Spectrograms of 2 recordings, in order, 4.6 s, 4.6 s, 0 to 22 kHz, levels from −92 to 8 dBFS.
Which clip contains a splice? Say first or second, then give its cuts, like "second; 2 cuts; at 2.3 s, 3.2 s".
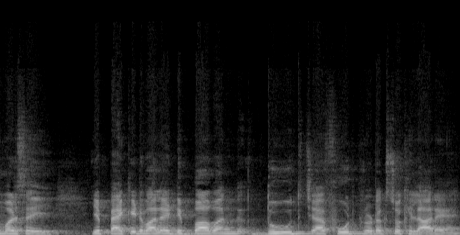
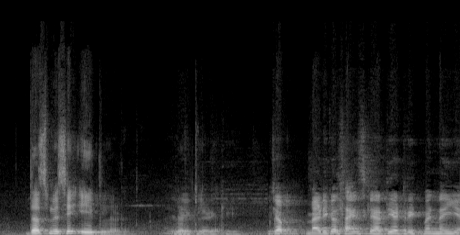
second; 1 cut; at 2.7 s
